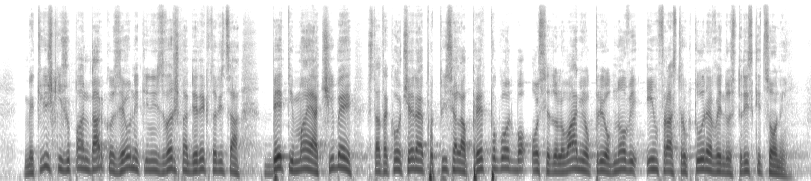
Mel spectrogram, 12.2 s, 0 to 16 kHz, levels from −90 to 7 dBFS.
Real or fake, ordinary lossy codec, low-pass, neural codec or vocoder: fake; none; 14.4 kHz; codec, 44.1 kHz, 3.4 kbps, Pupu-Codec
